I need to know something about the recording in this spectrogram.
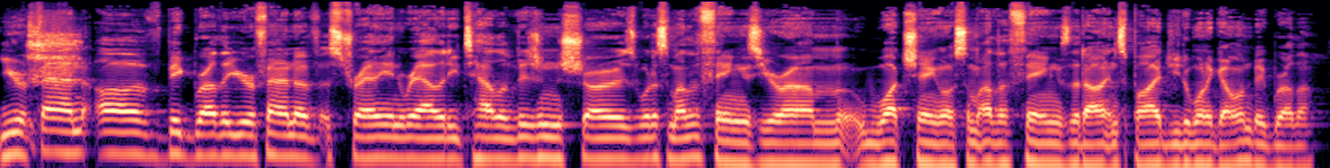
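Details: Adult male interviewer; ordinary speech.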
